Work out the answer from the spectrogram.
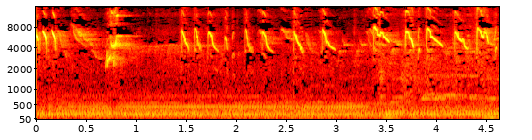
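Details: Oriental white-eye lure song with filler material: a few high chips, a short pause, then a measured series of sharp descending whistled notes, rising to a louder closing run.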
